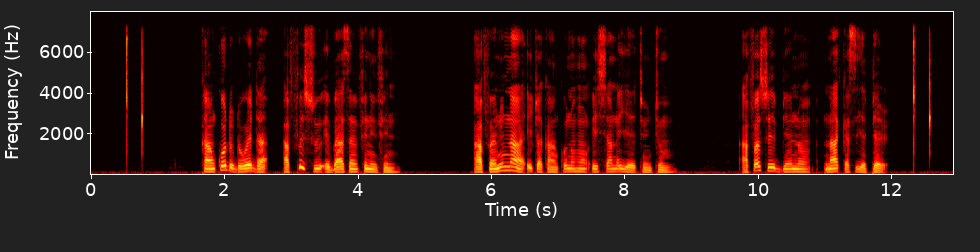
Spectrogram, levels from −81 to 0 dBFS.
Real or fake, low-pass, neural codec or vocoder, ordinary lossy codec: real; 7.2 kHz; none; none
